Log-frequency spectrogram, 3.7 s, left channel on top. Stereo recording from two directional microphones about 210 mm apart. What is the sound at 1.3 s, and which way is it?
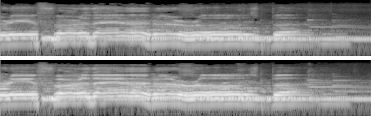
Music, 45° right (ahead or behind).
